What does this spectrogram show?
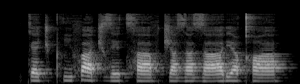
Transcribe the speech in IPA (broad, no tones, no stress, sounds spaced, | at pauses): k ɛ t͡ʃ pʰ i f aː t͡ʃ z e t͡sʰ aː f t͡ʃ a z a z aː ɾʲ ɛː qʰ a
